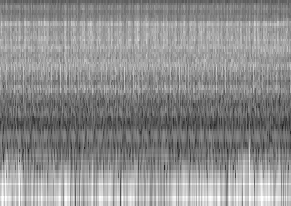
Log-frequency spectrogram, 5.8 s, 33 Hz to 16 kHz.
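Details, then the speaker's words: Toyota 1G-FE (Altezza / Lexus IS200/IS300), hot idle: faint, uneven light knock over a low rumble. It is absent cold and appears only hot once the thermostat opens, heard between head and block at the front. VVT clutch suspected; source unknown. "Как его знает, на холодную вообще нет звука, только на горячую, когда открывается термостат. Звук идет между головкой и блоком."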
